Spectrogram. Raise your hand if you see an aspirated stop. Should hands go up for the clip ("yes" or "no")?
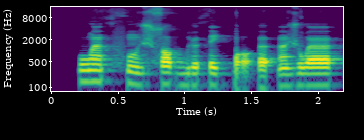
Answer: no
